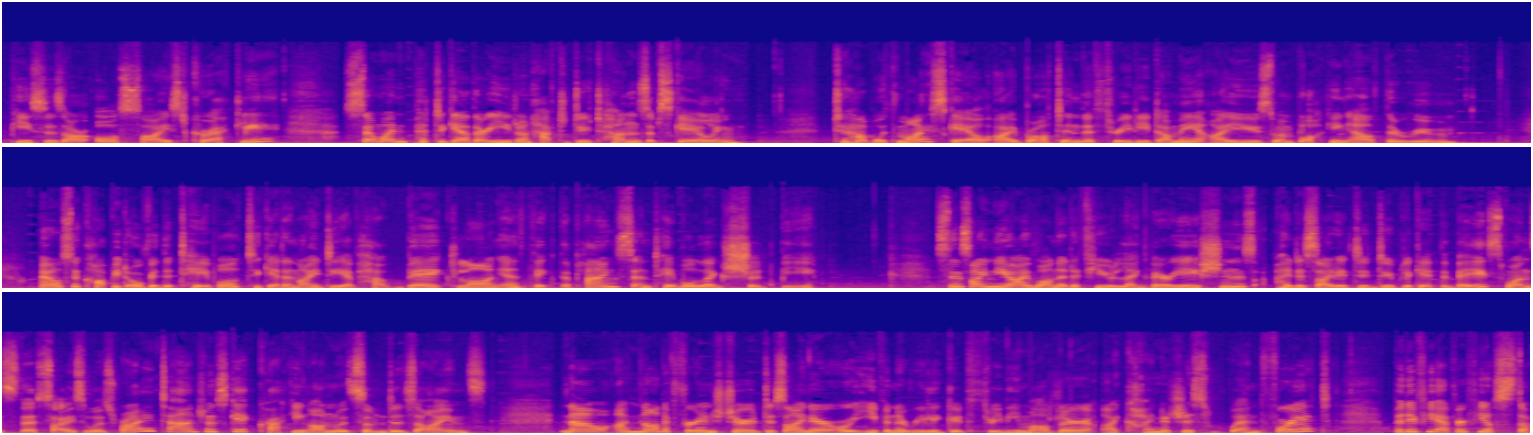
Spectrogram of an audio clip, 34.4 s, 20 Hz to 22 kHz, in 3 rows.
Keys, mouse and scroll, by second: 1.0 shift+click, 1.3-3.7 middle drag, 4.8 shift+d, 5.8-6.4 shift+middle drag, 6.4-6.9 scroll up 3, 6.9-8.4 shift+middle drag, 8.4-9.1 scroll down 4, 9.1-9.9 middle drag, 9.9 click, 10.5 g, 12.0 scroll down 1, 12.1-12.5 middle drag, 12.5-13.0 scroll up 4, 13.0-15.4 middle drag, 15.7-16.3 middle drag, 16.3 click, 17.8 middle click, 18.0-22.0 typing, 19.9 shift+middle click, 21.3 scroll up 5, 21.6 middle click, 22.6-23.0 shift+middle drag, 23.0 shift+d, 24.1 shift+d, 25.0 click, 25.2-26.0 scroll up 1, 26.0 scroll up 1, 26.0 Tab, 26.2 middle click, 26.9 click, 27.1 g, 27.9 i, 28.5 e, 29.9-33.1 typing, 30.7 middle click, 31.8 middle click.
